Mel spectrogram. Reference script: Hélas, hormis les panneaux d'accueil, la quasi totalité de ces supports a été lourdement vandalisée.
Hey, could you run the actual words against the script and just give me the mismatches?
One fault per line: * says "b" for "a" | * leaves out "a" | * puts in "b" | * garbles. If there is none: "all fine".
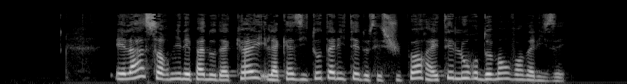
all fine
